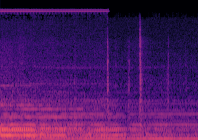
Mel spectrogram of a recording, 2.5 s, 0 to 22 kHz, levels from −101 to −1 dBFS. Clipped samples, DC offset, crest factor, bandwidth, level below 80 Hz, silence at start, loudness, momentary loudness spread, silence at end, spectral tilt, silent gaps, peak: under 0.1%; under 0.1%; 16 dB; 17 kHz; -50 dBFS; 0 s; -43 LUFS; 11 LU; 0 s; -6.5 dB/octave; none; -26 dBFS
